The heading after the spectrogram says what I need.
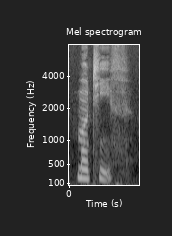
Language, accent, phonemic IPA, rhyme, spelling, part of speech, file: English, US, /moʊˈtiːf/, -iːf, motif, noun, En-us-motif.ogg
- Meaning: 1. A recurring or dominant element; an artistic theme 2. A short melodic or lyrical passage that is repeated in several parts of a work 3. A decorative figure that is repeated in a design or pattern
